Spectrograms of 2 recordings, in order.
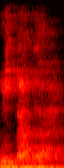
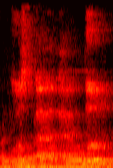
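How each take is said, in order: First: The word ends with a soft 'h' sound. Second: The word ends with a full 'tun' ending. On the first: The word is read at a stop. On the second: The word is read in connected speech.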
